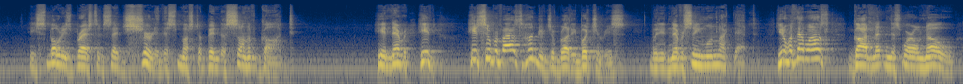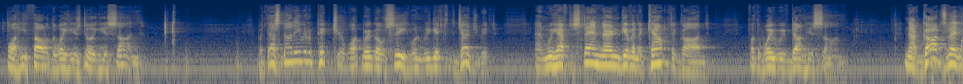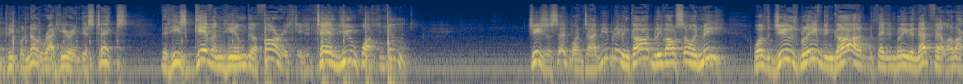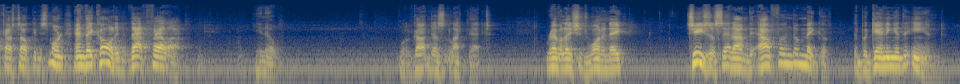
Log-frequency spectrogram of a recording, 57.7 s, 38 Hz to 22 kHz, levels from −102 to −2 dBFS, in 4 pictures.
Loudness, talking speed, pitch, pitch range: -24 LUFS, 180 wpm, 135 Hz, 120-160 Hz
